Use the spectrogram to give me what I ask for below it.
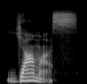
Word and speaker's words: llamas: Well, in Spanish, a double L actually creates a Y sound, so it's pronounced llamas.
